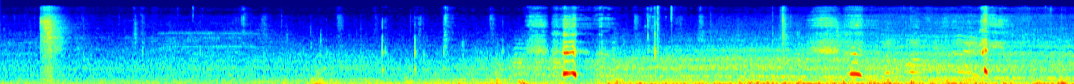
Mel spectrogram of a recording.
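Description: Low rumble of a box delivery truck driving along the street, growing louder through the second half. A sharp click sounds about four seconds in.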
